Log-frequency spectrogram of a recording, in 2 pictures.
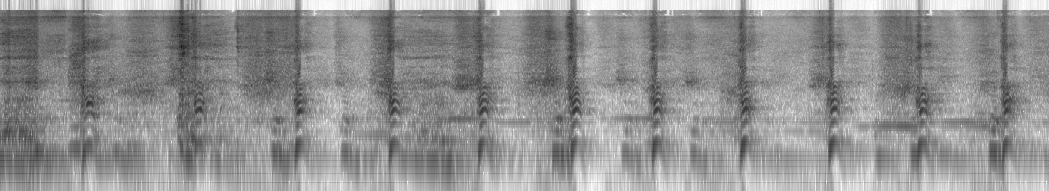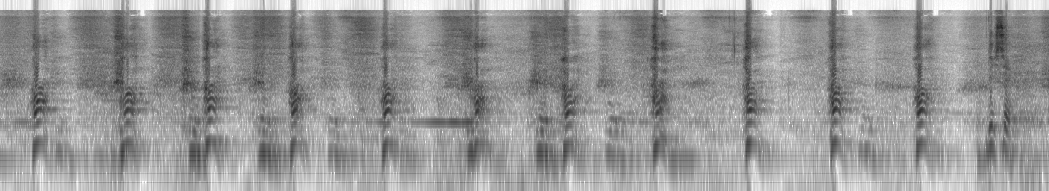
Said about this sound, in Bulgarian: Мощно. Гръдно дишане. Бастрика, пранаяма. Дишай през гърдите. Дълбоко вдишване, рязко издишване.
